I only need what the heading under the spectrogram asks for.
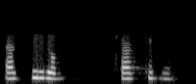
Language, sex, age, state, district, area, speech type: Bengali, female, 45-60, West Bengal, Alipurduar, rural, conversation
